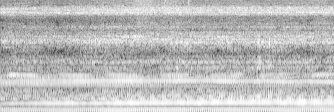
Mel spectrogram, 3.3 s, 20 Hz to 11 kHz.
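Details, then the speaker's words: 70 rpm geared electric motor for a homemade stone tumbler, unloaded, lukewarm: steady hum with faint slightly uneven flutter; small vibration of unknown origin, owner suspects motor gearbox. "So, hear that little vibration? I don't know what that is. It could be from the motor gearbox."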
